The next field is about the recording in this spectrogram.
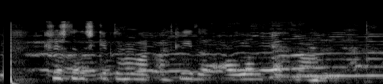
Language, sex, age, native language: Icelandic, female, 12, Icelandic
